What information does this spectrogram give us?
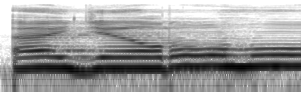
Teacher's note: Huruf ra dibunyikan secara tafkhim karena ra berbaris dhammah, maka dibacanya tebal.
